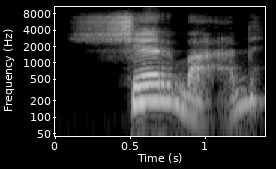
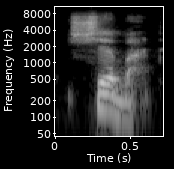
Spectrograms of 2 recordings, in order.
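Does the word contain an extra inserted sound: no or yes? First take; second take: yes; no. First: An extra sound is inserted into the word. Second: The word is said without an extra sound. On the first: This is a child's speech error. The speaker calls it wrong. "a child inserts a sound where it should not be" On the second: This is the standard form. The speaker calls it right. "instead of"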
